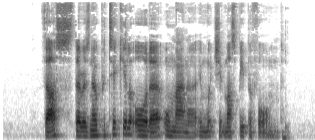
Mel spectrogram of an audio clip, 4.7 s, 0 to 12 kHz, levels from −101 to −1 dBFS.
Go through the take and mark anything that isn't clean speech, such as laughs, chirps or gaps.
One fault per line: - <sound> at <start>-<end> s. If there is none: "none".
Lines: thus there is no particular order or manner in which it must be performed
none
